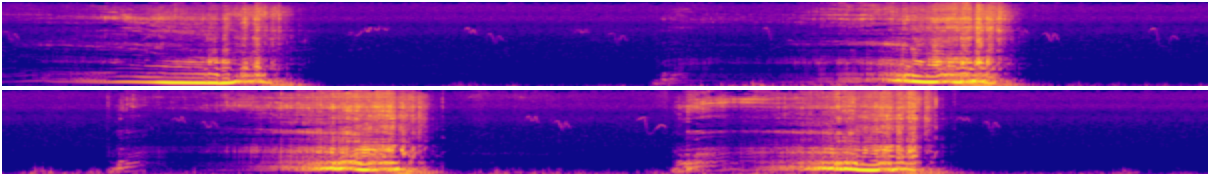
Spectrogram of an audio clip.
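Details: Southern male lion vocalising: four deep, drawn-out roaring moans, each about one and a half to two seconds long, swelling and fading, spaced roughly four seconds apart, with quiet breathy grunts between.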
